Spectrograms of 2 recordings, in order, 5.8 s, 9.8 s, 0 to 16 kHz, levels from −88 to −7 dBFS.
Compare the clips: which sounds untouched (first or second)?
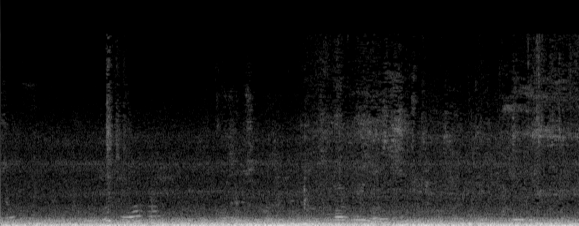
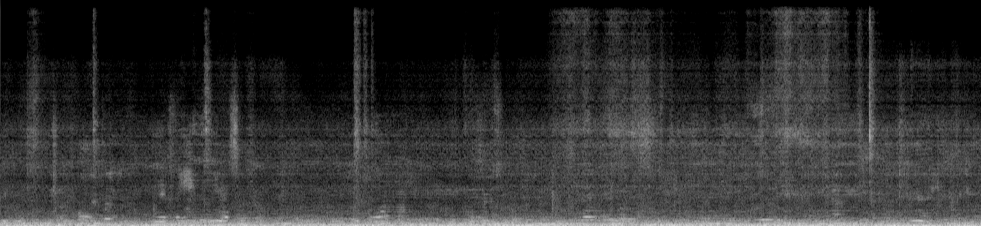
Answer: first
